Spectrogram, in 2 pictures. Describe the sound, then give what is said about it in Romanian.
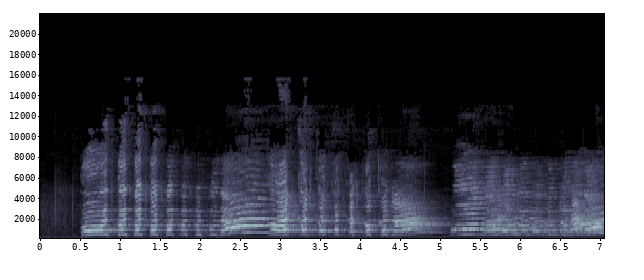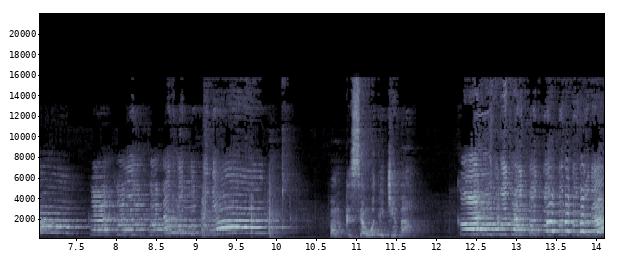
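Children's voices imitate hens clucking, a run of bright, high-pitched, rhythmic clucks and cackles in several bursts with short pauses, fairly loud throughout with a faint steady hum underneath. “Parcă aud cotcodăcii de găini.”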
